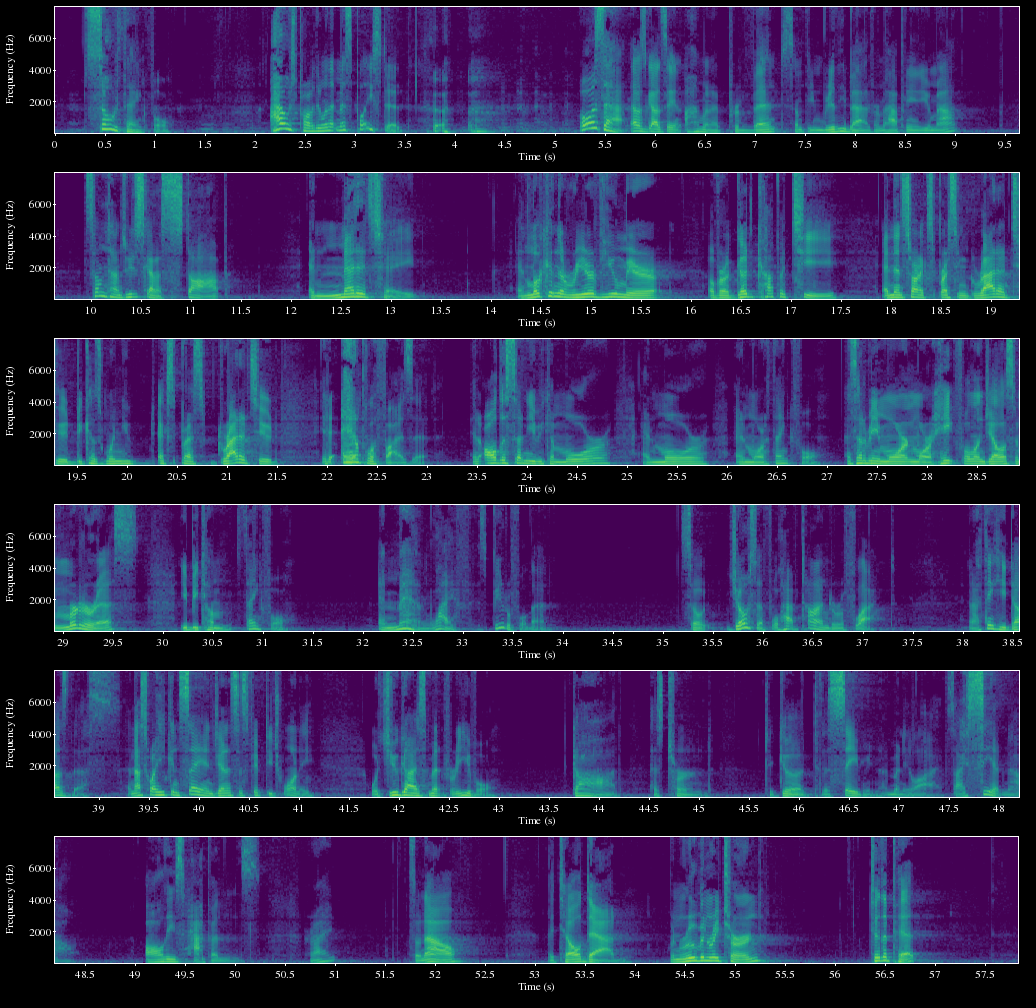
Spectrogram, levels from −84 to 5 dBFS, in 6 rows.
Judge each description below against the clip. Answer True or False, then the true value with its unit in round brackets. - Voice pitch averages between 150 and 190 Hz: False (140 Hz)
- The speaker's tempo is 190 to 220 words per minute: False (160 wpm)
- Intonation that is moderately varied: True (4.0 semitones)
